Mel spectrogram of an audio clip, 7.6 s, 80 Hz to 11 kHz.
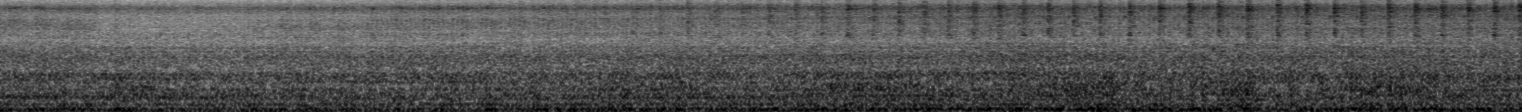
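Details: GAL WVL358 bus on route 486: steady diesel drone with fast, uneven ticking about three to four per second, rising in sync with engine speed; cause unknown. Repetitive clicking in time with engine speed.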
